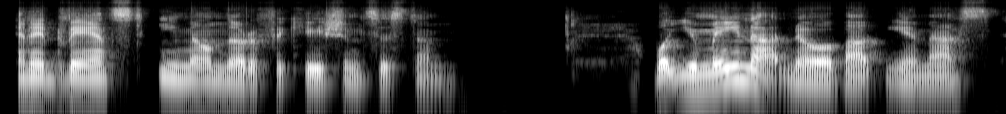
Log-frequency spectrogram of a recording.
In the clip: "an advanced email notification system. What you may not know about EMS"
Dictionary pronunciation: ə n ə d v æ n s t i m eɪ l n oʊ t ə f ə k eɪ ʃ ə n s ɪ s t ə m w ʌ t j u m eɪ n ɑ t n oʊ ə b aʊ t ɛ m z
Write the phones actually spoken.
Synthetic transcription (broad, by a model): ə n ə d v æ n s t i m eɪ l n oʊ t ə f ə k eɪ ʃ ə n s ɪ s t ə m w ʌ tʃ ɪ m eɪ n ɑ t n oʊ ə b aʊ t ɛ m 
